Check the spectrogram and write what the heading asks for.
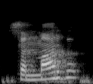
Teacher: ત નકારમાં પરિવર્તન પામે છે અને માટે ત્યાં આગળ સન્માર્ગ એવો શબ્દ બને છે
